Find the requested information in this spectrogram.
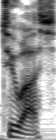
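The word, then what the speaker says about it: TWS: TWWS, pronounced as to us, is the first boy group since 17 that comes from Pletus Entertainment, a subsidiary of Hive Entertainment.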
